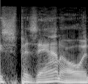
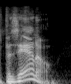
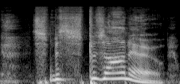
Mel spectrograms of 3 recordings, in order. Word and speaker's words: Spezzano: Like everybody pronounces my name wrong. I say Spezzano, and it's Spezzano. But then everybody's like, Spezzano. What's up, Mr. Spezzano? I'm like, I don't correct him.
